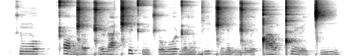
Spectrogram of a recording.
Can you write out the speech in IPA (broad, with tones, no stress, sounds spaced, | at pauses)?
t͡ʃ ũ˧ o̯ | ʈʰ ɔ˥˩ ŋ͡ǁ ə˨˩ ɡ͡ǁ ø˧˥˧ ɳ a˧ ǁʰ i˥˩ ʈʰ y˨˩ t͡ʃʼ ʊ˧ w u˧˥˧ o̯ ɖ ʊ˧ ɾ ĩ˧ o̯ ɡ i˧˥˧ ɡ͡ǁ ɪ˧ ɳ i˨˩ ŋ͡ǁ u˨˩ e̯ ǃ a˧˥˧ o̯ ǃʰ ĩ˥˩ ɭ i˨˩ ǀʰ i˧˥˧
